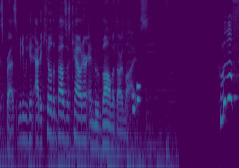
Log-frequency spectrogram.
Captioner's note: Discord Ping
